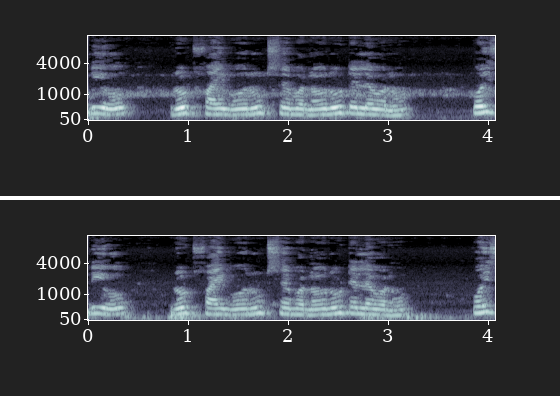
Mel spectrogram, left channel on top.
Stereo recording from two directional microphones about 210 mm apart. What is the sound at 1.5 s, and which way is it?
Speech, 45° right (ahead or behind).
